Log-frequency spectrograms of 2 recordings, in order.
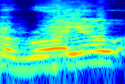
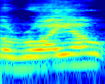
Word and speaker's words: Arroyo: nothing Phillies after eight it's just a Roy Arroyo that's how you pronounce it Arroyo okay just like Arroyo okay thank you there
